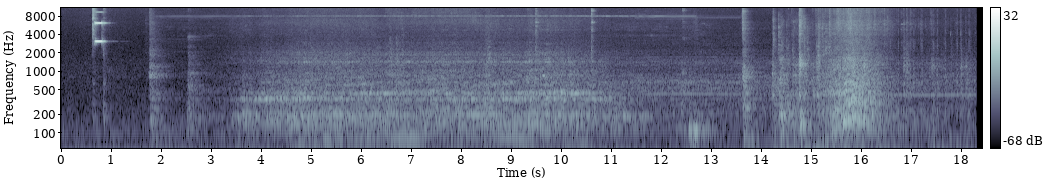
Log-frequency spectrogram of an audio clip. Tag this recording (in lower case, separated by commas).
sliding door, door, domestic sounds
